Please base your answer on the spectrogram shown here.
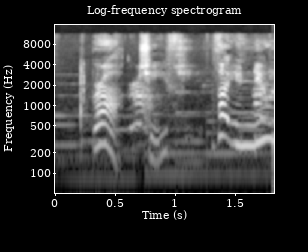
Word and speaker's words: Brok: ahead say my name it's pork of course no it isn't Brock Chief I thought you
